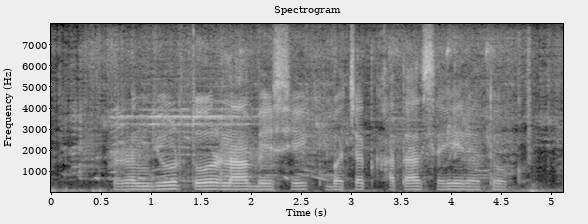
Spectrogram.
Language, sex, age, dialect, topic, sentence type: Magahi, male, 18-24, Northeastern/Surjapuri, banking, statement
